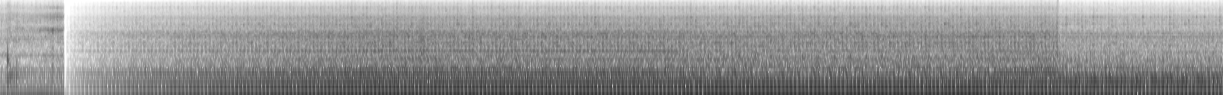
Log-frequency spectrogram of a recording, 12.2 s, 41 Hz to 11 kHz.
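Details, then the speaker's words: 1968 Case 580CK backhoe, 188D diesel rebuilt after rain seized it, oil pressure gauge not working: lumpy, uneven knock about four beats a second over heavy rumble; rough misfire, owner says injectors badly need replacing. "I think it needs injectors big time. Well, I know it needs injectors big time, but that's most of what it is."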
